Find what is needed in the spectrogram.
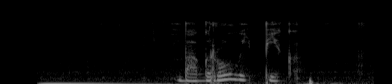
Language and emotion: Russian, neutral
